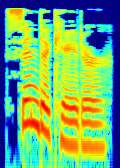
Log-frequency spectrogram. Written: syndicator

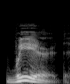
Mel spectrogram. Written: weird

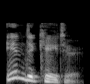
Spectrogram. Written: indicator

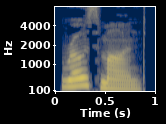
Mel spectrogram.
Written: rosemonde

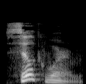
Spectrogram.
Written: silkworm

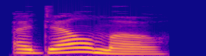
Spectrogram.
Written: adelmo

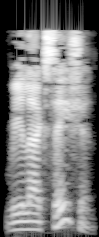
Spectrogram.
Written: relaxation

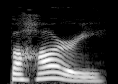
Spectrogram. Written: bahari

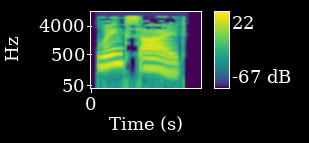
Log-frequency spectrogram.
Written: lynx-eyed

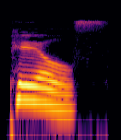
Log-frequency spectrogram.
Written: pales

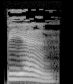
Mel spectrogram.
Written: Bienne

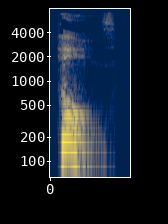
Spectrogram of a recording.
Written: haze

